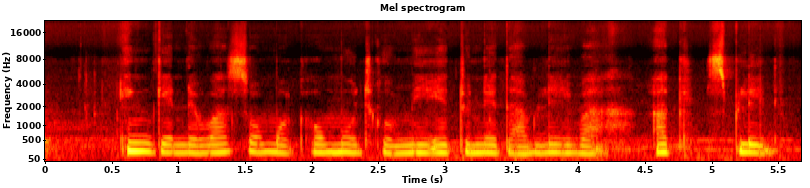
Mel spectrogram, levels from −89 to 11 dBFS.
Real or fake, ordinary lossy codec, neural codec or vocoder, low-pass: fake; none; vocoder, 44.1 kHz, 128 mel bands, Pupu-Vocoder; none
